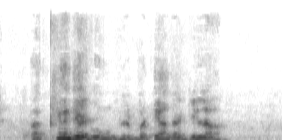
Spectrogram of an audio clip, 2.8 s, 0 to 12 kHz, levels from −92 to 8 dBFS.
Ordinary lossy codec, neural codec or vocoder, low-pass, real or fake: AAC, 32 kbps; codec, 24 kHz, 3 kbps, HILCodec; 10.8 kHz; fake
